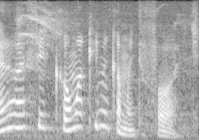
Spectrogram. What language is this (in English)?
Portuguese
